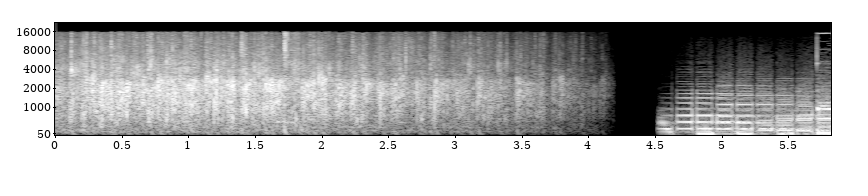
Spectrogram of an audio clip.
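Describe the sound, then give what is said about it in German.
Steady, dense audience applause for Jens Balzer's talk on pop and populism at Deutschlandfunk Kultur's Das blaue Sofa runs for about four seconds, then fades into a brief silence before a loud, tonal musical jingle begins. “Pop und Populismus, Ihr Applaus.”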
